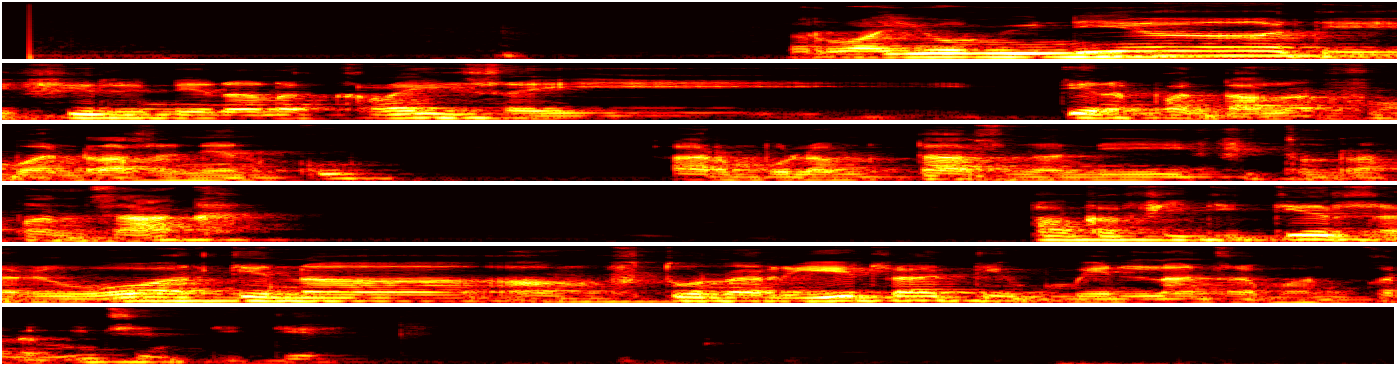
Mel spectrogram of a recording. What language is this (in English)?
Malagasy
